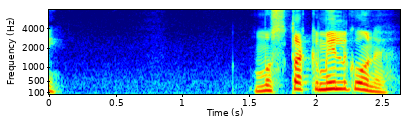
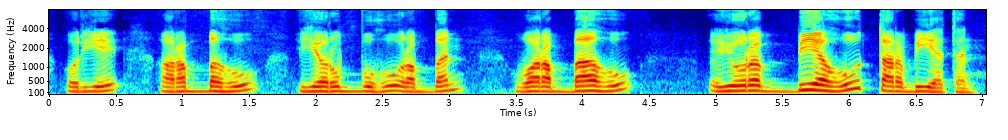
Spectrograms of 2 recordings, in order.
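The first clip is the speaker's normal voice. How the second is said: slow recital; 4 dB louder, much slower than usual. Shown as a demonstration. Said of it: "reciting verb forms".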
